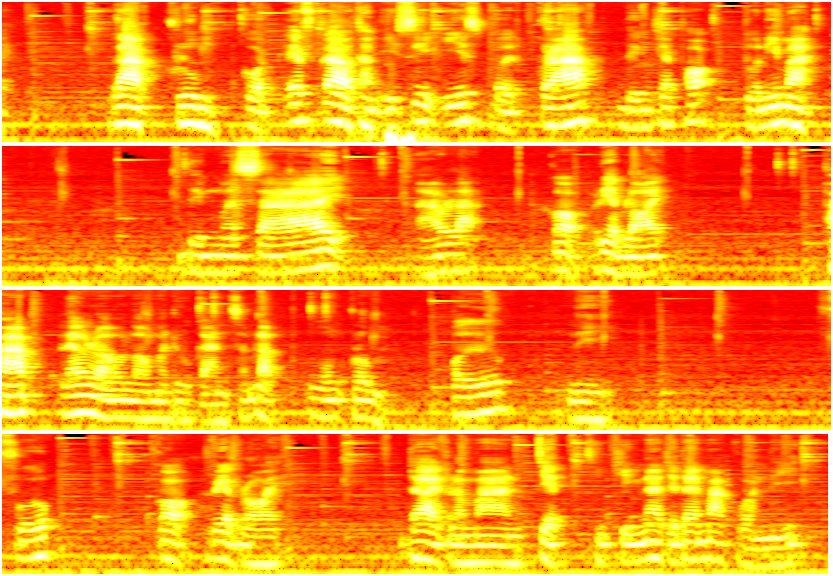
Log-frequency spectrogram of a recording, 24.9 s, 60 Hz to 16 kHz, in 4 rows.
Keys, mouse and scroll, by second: 2.9 F9.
